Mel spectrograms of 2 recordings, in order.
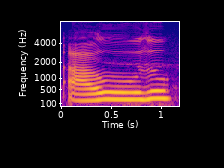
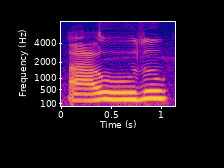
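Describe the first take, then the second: No difference in how they are said.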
